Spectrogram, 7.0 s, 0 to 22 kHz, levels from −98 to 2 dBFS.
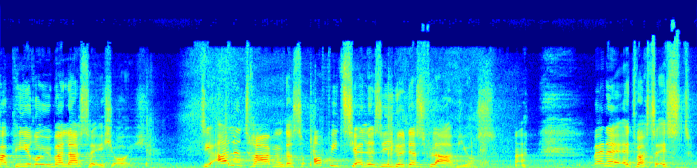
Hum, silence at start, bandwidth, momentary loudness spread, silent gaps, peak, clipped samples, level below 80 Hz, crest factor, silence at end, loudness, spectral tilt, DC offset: none; 0 s; 19.5 kHz; 14 LU; none; -4 dBFS; under 0.1%; -54 dBFS; 22 dB; 0 s; -24 LUFS; -1.5 dB/octave; under 0.1%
